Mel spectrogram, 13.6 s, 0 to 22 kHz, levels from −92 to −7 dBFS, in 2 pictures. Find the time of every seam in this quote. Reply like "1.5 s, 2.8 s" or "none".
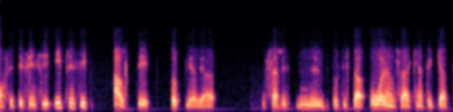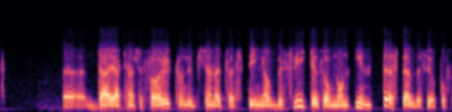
none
